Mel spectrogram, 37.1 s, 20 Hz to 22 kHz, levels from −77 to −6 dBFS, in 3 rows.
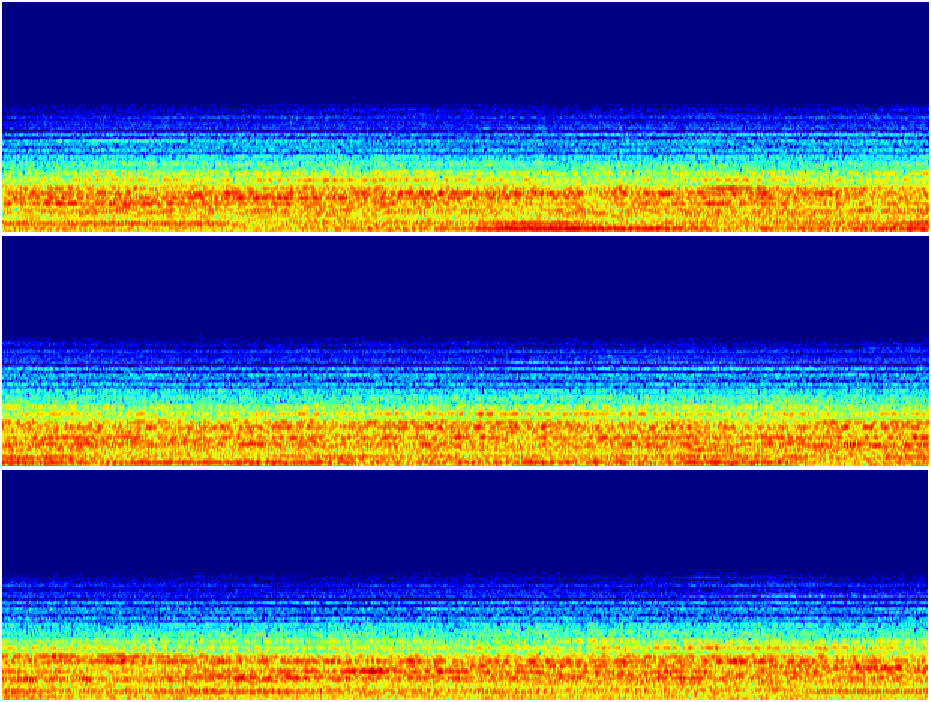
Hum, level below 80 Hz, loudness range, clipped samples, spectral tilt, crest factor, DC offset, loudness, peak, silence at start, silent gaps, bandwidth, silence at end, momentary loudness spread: none; -28 dBFS; 1 LU; under 0.1%; -13.5 dB/octave; 12 dB; under 0.1%; -15 LUFS; -2 dBFS; 0 s; none; 3.4 kHz; 0 s; 2 LU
